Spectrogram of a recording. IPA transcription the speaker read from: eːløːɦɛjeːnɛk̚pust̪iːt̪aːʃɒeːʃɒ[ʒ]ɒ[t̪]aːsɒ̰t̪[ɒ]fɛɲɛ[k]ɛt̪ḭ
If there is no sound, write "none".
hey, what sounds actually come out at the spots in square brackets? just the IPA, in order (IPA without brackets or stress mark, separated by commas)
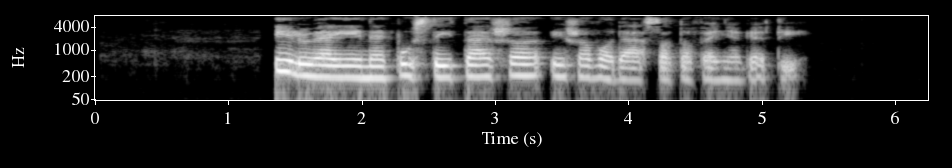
v, d̪, ɒ, ɡ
